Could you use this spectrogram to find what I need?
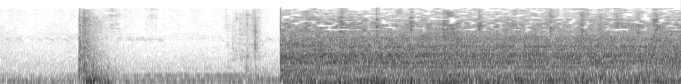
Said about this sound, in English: She gets in a car.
